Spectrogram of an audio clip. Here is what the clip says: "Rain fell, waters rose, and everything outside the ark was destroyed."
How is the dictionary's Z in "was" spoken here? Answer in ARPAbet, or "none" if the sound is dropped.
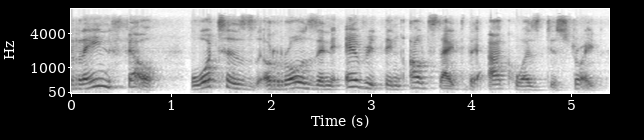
Z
